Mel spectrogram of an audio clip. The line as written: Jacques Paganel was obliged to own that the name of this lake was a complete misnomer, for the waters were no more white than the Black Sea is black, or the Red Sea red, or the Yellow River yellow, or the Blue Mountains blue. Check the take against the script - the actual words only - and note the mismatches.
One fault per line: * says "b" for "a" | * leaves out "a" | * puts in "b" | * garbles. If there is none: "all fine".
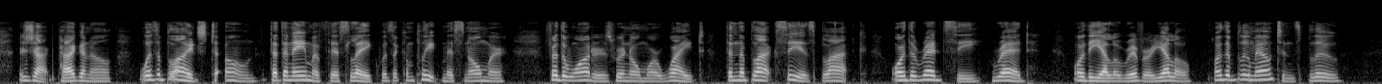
all fine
